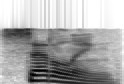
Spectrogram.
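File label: "settling", English, us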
